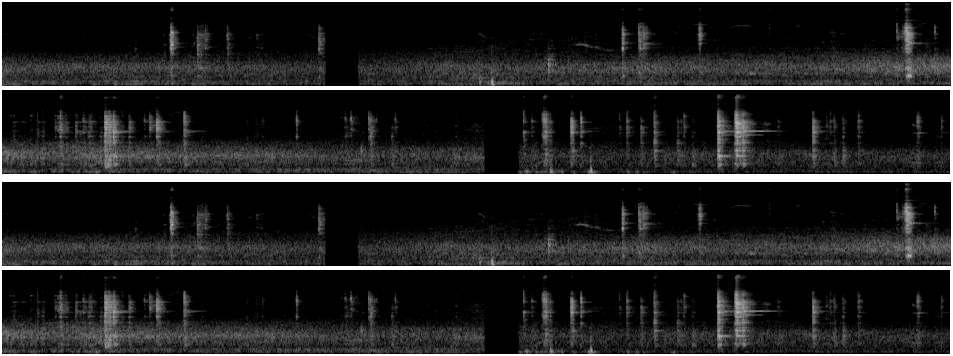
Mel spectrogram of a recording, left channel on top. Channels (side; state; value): both; identical; correlation 1.00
